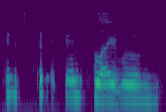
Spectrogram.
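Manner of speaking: high voice breaking into laughter; helpless real giggles; cracking up. Real, not acted. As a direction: squeeze the words out through laughter. Cracking up at running theater joke.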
